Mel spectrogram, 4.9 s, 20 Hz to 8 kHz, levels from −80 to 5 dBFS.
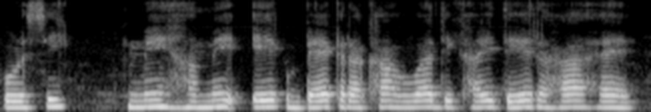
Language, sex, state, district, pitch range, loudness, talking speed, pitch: Hindi, male, Assam, Kamrup Metropolitan, 160-170 Hz, -14 LUFS, 120 wpm, 170 Hz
